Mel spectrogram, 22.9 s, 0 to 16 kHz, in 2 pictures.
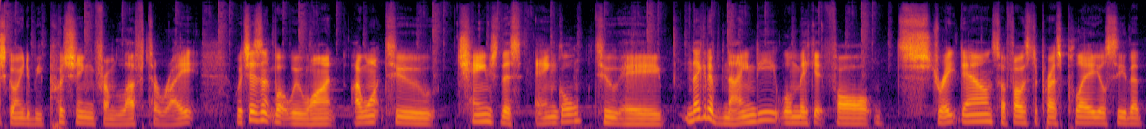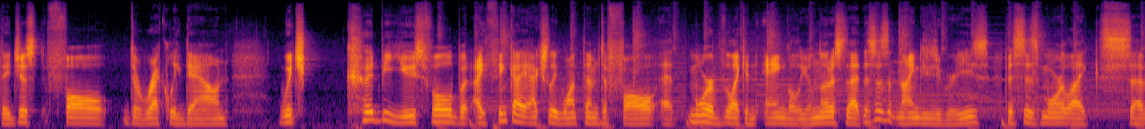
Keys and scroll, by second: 6.2-7.2 typing, 8.5 0, 9.4 space, 16.8 space.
